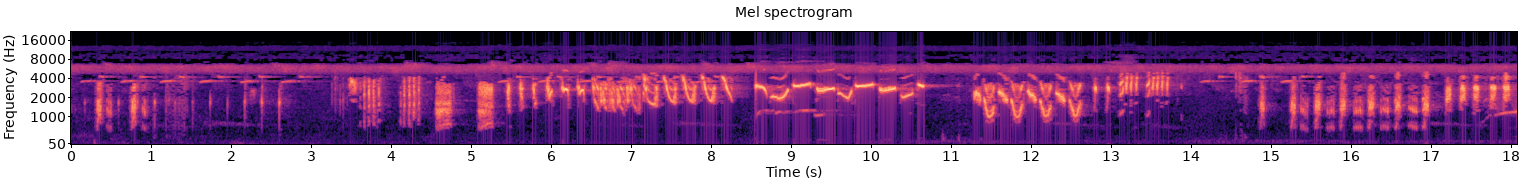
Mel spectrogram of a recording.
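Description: Forest songbirds calling and singing: quick runs of sharp chirping notes, with warbled whistling phrases in between, over a steady high hiss.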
